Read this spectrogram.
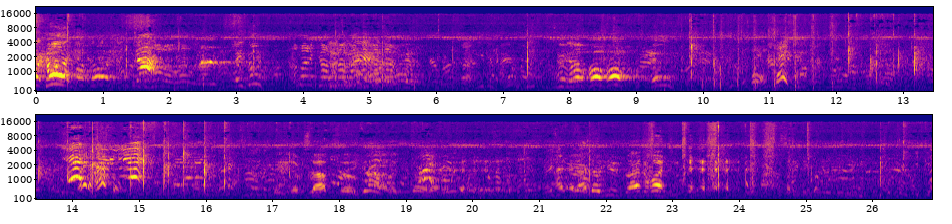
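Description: Men call out and shout to each other across an open field.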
